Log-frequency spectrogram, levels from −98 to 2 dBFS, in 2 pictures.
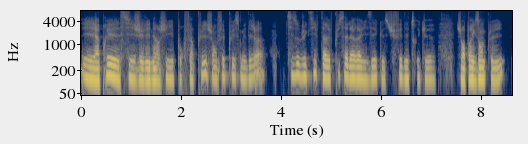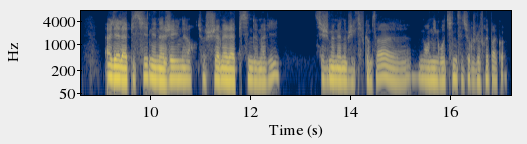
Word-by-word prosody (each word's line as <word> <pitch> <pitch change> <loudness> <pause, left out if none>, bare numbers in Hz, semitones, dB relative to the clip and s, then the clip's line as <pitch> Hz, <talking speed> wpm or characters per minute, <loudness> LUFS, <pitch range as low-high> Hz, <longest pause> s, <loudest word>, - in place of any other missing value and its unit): et 130 -5 +2
après 140 +3 +4
si 130 -2 -4
j'ai 115 0 -1
l'énergie 115 +2 -1
pour 120 - -14
faire 120 -3 -8
plus, 165 +1 -4
j'en 130 -2 -6
fais 140 +3 -7
plus! 140 -1 -9
Mais 125 -2 -4
déjà, 135 +5 -5 0.4
petits 160 -5 -6
objectifs, 145 +2 -4
tu 150 - -3
arrives 130 -1 +2
plus 155 +3 -17
à 145 - +3
les 135 0 +2
réaliser 125 0 -1
que 125 -2 -10
si - - -15
tu - - -16
fais 135 - -5
des 125 0 -2
trucs, 130 0 -14
heu, 120 -1 -6 0.4
genre 115 -2 0
par 125 - +2
exemple, 125 +1 +1
heu, 120 +8 -3 0.6
aller 140 -2 +8
à 130 - +10
la 120 -1 +9
piscine 135 +3 -1
et 125 - +7
nager 120 +1 +6
1 125 0 +2
heure, 120 -1 -3
tu - - -26
vois? 130 - -7
Je - - -15
suis 130 - -4
jamais 120 0 +5
aller 115 - +7
à 115 - +6
la 110 - +4
piscine 120 +1 -5
de 115 -1 -2
ma 110 0 -1
vie. 145 +7 -6 0.7
Si 125 - -10
je 120 - -7
me 125 -1 +4
mets 120 - +3
un 115 0 +3
objectif 110 -2 -6
comme 115 -3 -6
ça 130 - -7
heu, 120 -5 -4 0.2
morning 120 -2 -2
routine 115 +4 -5
c'est 120 - -14
sûr 130 +4 -9
que 110 - -10
je - - -13
le 115 - -4
ferai 125 +3 -7
pas, 120 -1 -8
quoi. - - -15
125 Hz, 245 wpm, -22 LUFS, 115-135 Hz, 0.7 s, à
